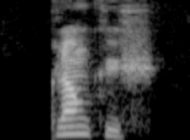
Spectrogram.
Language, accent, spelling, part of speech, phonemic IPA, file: French, France, plan cul, noun, /plɑ̃ ky/, LL-Q150 (fra)-plan cul.wav
- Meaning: 1. hookup 2. fuck buddy (sexual relationship without further emotional attachment)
